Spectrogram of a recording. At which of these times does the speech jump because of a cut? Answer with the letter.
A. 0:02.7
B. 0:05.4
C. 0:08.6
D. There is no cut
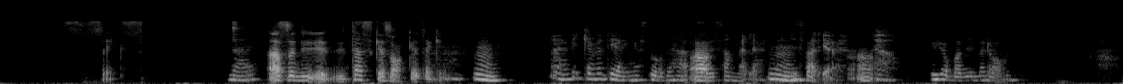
D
